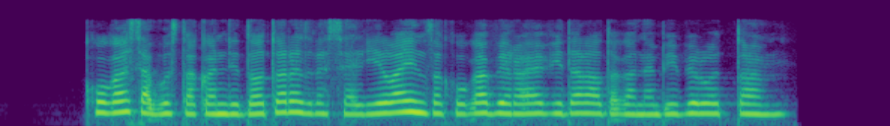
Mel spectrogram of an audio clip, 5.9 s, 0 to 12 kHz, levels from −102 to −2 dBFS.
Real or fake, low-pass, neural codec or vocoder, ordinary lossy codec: fake; 7.2 kHz; codec, 16 kHz, 2 kbps, FunCodec, trained on Chinese and English, 25 frames a second; none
